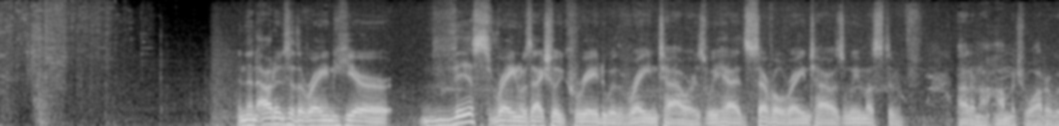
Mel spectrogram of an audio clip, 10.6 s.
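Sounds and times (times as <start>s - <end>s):
axe smashing through glass: 0.0s - 1.6s
glass shards tinkling: 0.0s - 1.6s
speech: 2.4s - 10.5s.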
